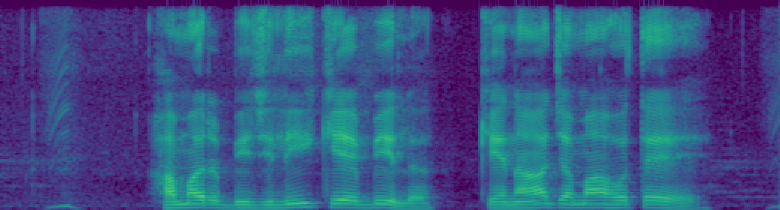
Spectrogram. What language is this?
Maithili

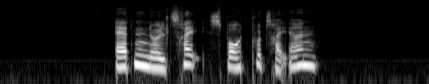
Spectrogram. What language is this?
Danish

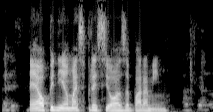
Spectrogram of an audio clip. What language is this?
Portuguese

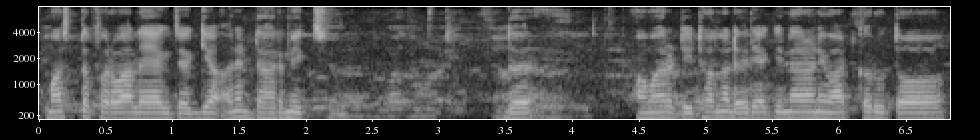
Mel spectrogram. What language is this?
Gujarati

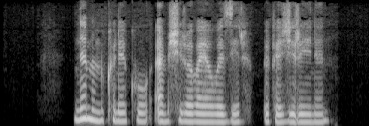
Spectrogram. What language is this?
Kurdish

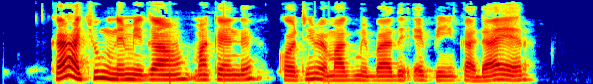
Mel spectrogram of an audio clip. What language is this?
Luo (Kenya and Tanzania)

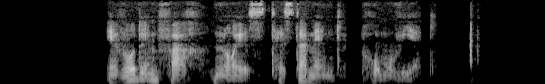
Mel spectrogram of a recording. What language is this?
German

